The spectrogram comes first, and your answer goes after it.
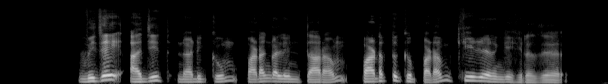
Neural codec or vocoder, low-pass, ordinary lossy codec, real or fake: codec, 44.1 kHz, 7.8 kbps, DAC; 14.4 kHz; AAC, 64 kbps; fake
